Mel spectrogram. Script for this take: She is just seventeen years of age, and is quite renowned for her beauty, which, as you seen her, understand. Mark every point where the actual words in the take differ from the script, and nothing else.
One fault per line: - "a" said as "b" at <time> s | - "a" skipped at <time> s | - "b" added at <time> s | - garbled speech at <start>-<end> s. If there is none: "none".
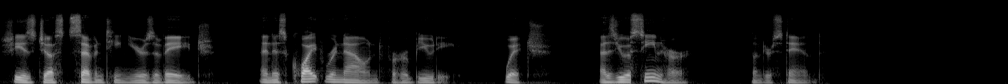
none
